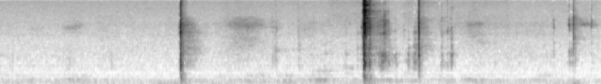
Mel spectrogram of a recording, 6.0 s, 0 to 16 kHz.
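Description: Sharp clicks of an LGA1150 CPU socket's load plate and retention lever being closed and latched over a newly seated Intel Core i7 4th-gen processor: one click about two seconds in, a louder pair a little before and after four seconds, and a faint one near the end.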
